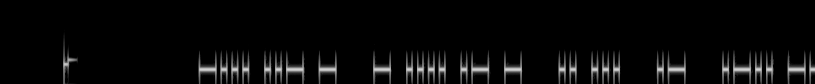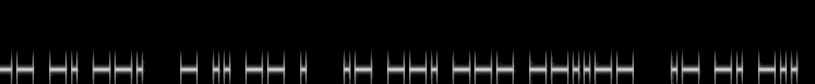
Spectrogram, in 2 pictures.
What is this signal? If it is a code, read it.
Morse code, heard as a keyed tone, about 22 wpm, 700 Hz. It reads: BUT THAT IS A LONG TIME AGO, AND
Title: Sentences from Top 600 Words 22wpm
